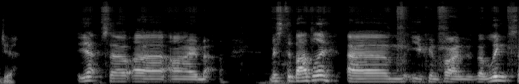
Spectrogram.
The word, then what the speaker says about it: Baddeley: It's Baddeley.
